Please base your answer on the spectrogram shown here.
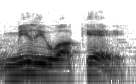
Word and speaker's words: Milwaukee: Actually, it's pronounced Miliwake, which is Algonquin for the good land.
